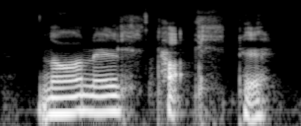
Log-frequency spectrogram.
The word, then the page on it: naaneeyLtaatL'-te: hupa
